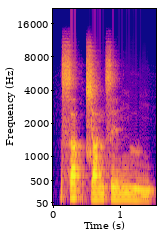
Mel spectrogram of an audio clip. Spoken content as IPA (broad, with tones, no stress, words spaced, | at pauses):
sa˥˩k̚t͡ɕa˦˥ŋse˦˥n ŋɯ˧ŋ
